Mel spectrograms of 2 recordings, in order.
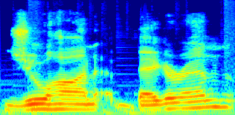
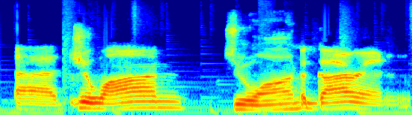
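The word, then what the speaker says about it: Juhann Bégarin: I think it's Juan Begarin with a very, very strong French accent that I can't do.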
